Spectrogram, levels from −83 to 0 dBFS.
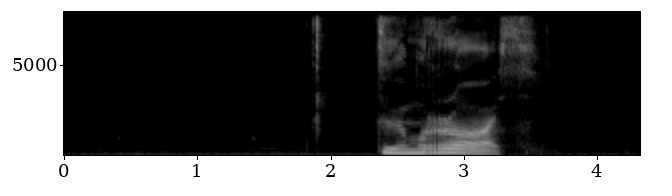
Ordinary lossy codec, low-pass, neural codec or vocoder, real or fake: none; none; none; real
